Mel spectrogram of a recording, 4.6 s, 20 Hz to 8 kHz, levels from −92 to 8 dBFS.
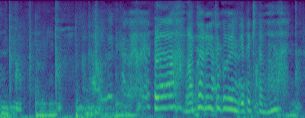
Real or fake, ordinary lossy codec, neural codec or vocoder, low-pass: fake; none; codec, 16 kHz, 2 kbps, FreqCodec, smaller model; none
